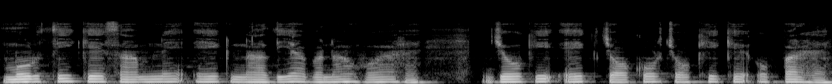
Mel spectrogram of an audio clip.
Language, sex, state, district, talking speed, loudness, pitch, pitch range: Hindi, male, Chhattisgarh, Korba, 115 wpm, -19 LUFS, 120 Hz, 110-125 Hz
